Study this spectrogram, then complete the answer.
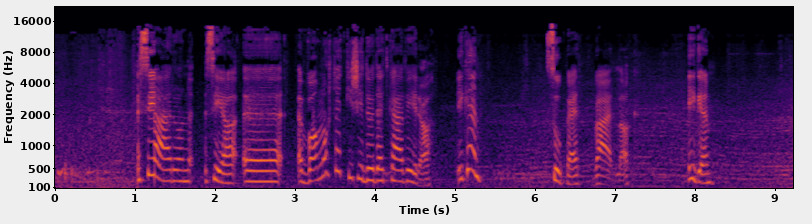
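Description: A woman talks on a phone, close by, in a lively way.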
